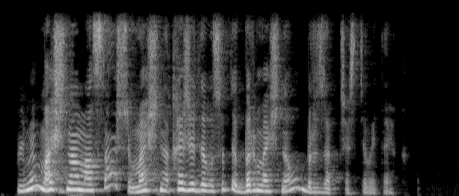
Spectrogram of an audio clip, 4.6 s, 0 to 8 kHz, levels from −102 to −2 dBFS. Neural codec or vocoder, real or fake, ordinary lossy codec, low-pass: none; real; none; 7.2 kHz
